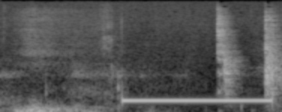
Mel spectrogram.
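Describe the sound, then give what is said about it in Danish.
A telephone ringing tone sounds on the line of a call placed from Absalon Radio: one steady, fairly loud beep lasting about a second, preceded by a brief stretch of muffled talk and followed by faint rustling. “Den ringer.”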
